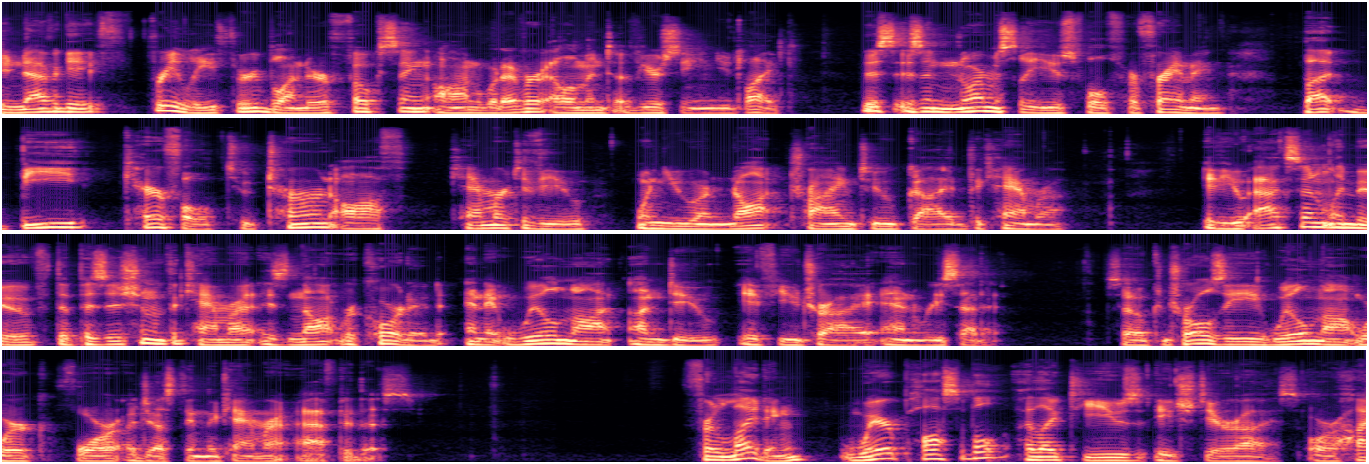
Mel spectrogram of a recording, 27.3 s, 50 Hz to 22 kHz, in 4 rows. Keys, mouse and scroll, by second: 3.1-3.9 shift+middle drag, 4.1-4.6 middle drag, 9.4 click.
